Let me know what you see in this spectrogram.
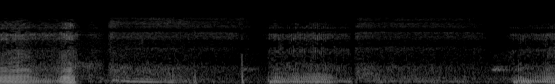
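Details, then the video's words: Jagger, an American Bully, snoring loudly while asleep; low harmonic snores rise and fall in a few breaths over a steady background hiss, with one sharp click in the middle. "Jagger the American bully # Snoring while sleeping #so loud"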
